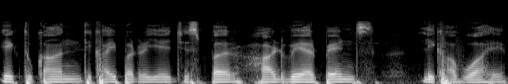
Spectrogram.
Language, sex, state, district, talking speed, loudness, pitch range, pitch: Hindi, male, Uttar Pradesh, Lalitpur, 155 wpm, -15 LUFS, 110-120 Hz, 115 Hz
